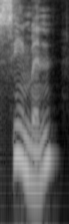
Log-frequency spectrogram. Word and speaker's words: Simon: Camila and Simon although Simon is of course pronounced more as Seaman s i m n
